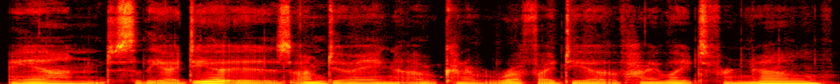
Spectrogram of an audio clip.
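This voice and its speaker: A woman's voice: on the low side, little pitch movement, measured pace, darkish tone, dry recording, clean studio sound. A woman whispering in an ASMR style, casually thinking aloud in short phrases as she narrates her own digital painting. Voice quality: breathy whisper.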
